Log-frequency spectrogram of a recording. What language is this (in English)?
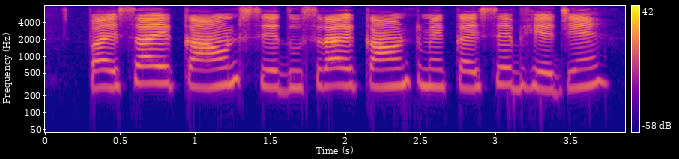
Magahi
